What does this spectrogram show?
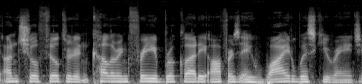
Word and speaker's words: Bruichladdich: of Glenfiddich I love Bruichladdich and it is pronounced Bruichladdich for those wondering and then am wrote so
